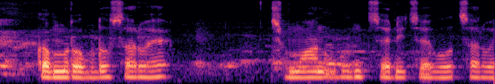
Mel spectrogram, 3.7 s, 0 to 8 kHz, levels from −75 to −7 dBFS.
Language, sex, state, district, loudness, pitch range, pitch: Rajasthani, female, Rajasthan, Churu, -22 LUFS, 165-175 Hz, 165 Hz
